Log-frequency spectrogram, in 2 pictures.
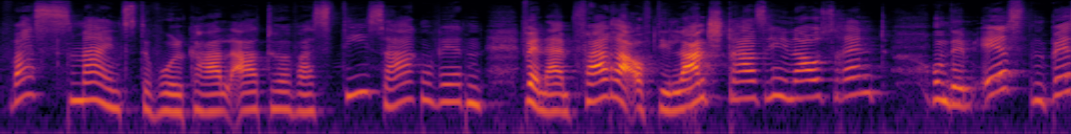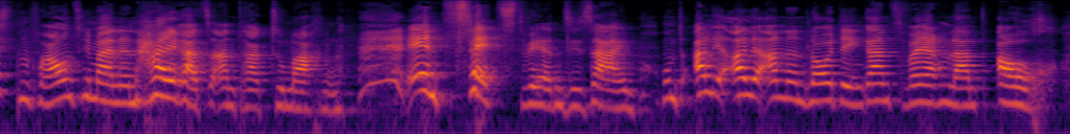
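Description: A woman's voice: high voice, animated, normal speed, few pauses, bright, forceful tone. A woman playing a proud, passionate young fiancée in a radio drama, speaking emphatically and with dramatic feeling. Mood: indignant, scornful. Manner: emphatic, dramatic, swinging from indignant to tender. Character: proud, passionate young fiancée pleading with her pastor beloved. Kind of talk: German radio drama acting.

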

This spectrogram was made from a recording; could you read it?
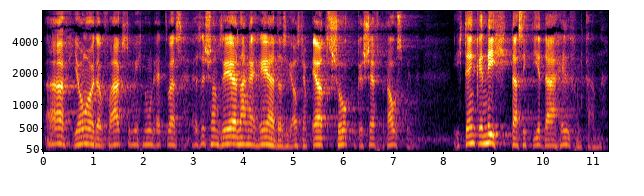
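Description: A man performs a captive wizard in a fantasy parody radio play, solemn yet courteously deadpan. The delivery is slow and measured, with a clear creak and a forward, bright tone. The sound echoes like a large hall, with slight noise. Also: fairly high pitch. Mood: polite, chatty. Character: captive wizard, retired villain, solemn but politely chatty. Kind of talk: German audio drama parody.

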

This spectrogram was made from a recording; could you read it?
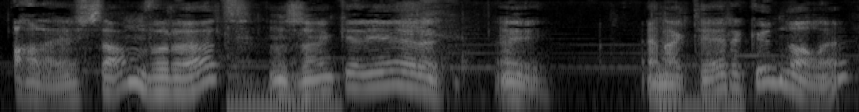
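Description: A man's voice: medium pitch, big pitch swings, moderate pace, faint music behind, natural voice. An actor playing a teasing, informal male detective in a radio drama. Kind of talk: naturalistic radio drama acting.

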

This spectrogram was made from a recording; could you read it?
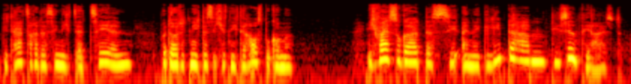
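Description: An actress playing a brash, sharp-tongued special agent in a cyber thriller radio drama, husky and creaky, with a sarcastic, commanding manner. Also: female voice, on the high side, normal speed. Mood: threatening, commanding. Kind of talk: German radio drama acting.

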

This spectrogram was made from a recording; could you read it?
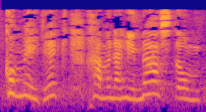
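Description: A woman's voice: high-pitched, moderate pace, background noise, close to an everyday voice. An actress playing a spirited, quarrelsome young woman, an engineer's daughter, in a 1960s radio drama. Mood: indignant. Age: young adult.

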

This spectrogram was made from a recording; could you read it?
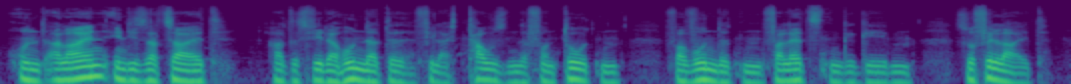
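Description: A man presenting scripted political news commentary in a measured, formal delivery. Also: mid-range voice, mellow, dry recording, clean studio sound.

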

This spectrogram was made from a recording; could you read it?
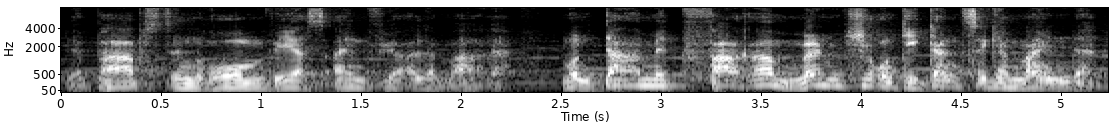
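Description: A man's voice: medium pitch, animated, moderate pace, sharp tone, soft background music. An actor playing a frank, sly soldier courtier who needles his king loyally in a German radio drama. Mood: blunt, provoking. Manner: frank, sly, feigns indifference.

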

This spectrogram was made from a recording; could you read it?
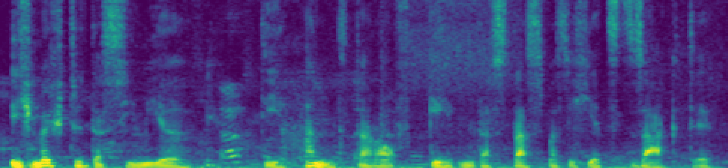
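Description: An actor playing a self-important middle-aged French parliamentary deputy in a 1950s German radio drama, speaking in a pompous, deliberate, emphatic way. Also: male voice, very deep voice, big pitch swings, a crowd in the background, full character voice. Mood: guarded, emphatic.

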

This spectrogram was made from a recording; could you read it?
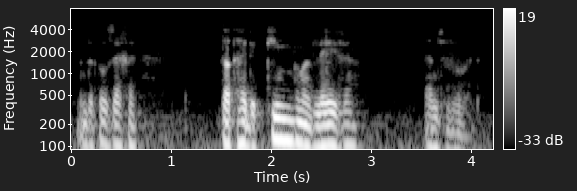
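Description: An actor playing a wavering, introspective young medical student, hesitantly searching for words in a 1960s radio drama. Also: male voice, low voice, normal speed, husky, soft background music. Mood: hesitant, reflective. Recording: dull, band-limited 1960s radio recording.

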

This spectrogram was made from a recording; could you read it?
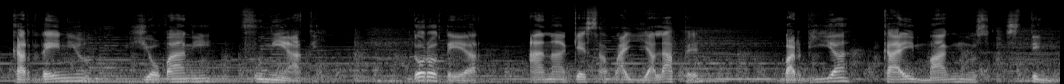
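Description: Slow-speaking man announcing over music. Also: fairly low pitch. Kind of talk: scripted credits announcement.

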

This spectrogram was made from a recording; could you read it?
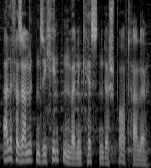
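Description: A man reading literary narration for a radio play, with deliberate, dramatic phrasing. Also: mid-range voice, big pitch swings, vocal fry, faint music behind.

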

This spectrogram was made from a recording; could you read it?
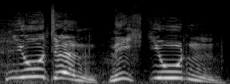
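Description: An actor playing Goethe as an elderly, self-assured privy councillor in a German radio play, ironic, teasing and given to exclamation. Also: male voice, extremely high pitch, huge pitch swings, extremely slow, darkish tone, slight background noise, heavily acted. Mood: exasperated.

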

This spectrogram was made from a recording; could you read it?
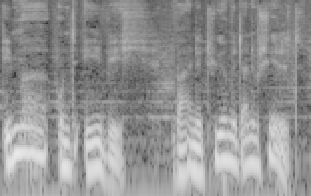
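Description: An actor playing a wry, hard-boiled detective narrating a radio drama in a dry, sardonic manner. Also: male voice, medium pitch, expressive, unhurried, vocal fry. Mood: wry, observant. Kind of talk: scripted first-person radio drama narration. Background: music.

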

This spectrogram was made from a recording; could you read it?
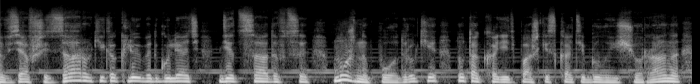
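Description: A man's voice: mid-range voice, warm tone, natural voice. A man acting as the narrator of a children's story, in scripted storybook narration. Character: male storyteller of a children's tale.

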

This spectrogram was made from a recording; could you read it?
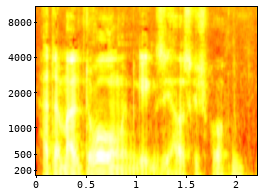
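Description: Male actor, very low voice, calm detective, terse and businesslike, 1960s radio crime play. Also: natural voice. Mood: probing, dry. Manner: measured, terse, matter-of-fact. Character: calm, probing male investigator. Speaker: investigator. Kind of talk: 1960s German radio crime drama acting.

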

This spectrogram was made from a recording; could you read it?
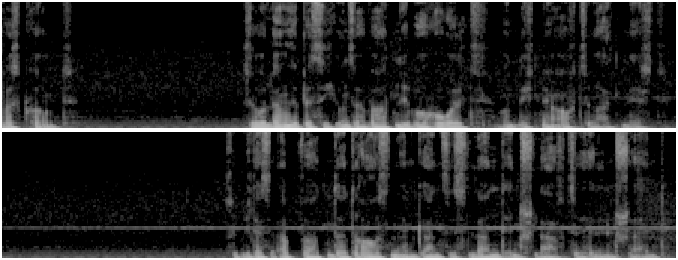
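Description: An actor playing a brooding young prisoner in a radio drama, speaking in hushed, measured, near-whispered lines. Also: male voice, creaky. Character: young male prisoner, brooding, watchful cellmate. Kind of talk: literary radio drama, hushed dialogue and monologue. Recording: noisy recording with low hum.

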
